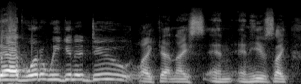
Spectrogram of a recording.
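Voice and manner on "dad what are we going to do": very high, loud, sobbing crying scream. A father retells what his son kept screaming to him; imitating a son's crying scream. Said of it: "in a crying scream".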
